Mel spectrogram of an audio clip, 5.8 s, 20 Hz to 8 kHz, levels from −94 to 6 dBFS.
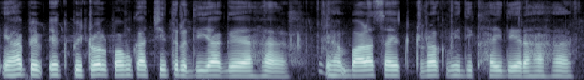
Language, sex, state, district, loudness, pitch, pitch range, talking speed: Hindi, male, Jharkhand, Palamu, -17 LUFS, 145 Hz, 140-155 Hz, 205 wpm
